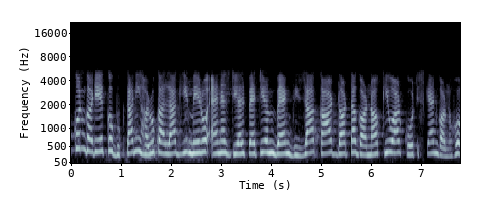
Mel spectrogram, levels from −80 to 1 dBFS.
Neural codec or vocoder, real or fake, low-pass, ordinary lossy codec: none; real; 5.4 kHz; none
